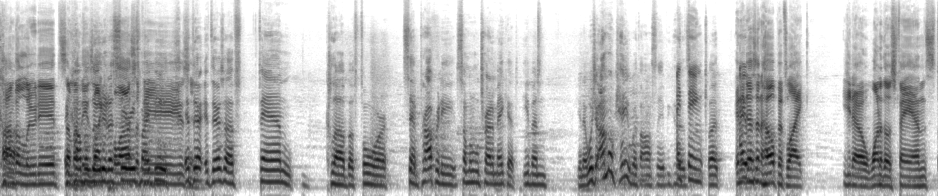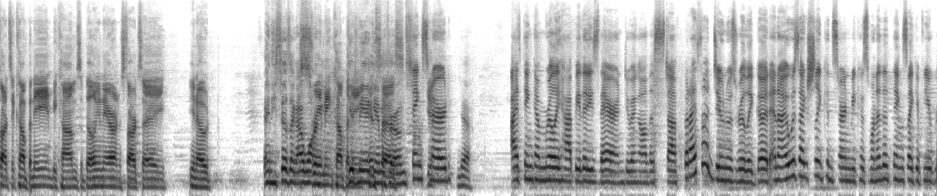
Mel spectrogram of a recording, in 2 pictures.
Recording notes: A Wheel of Time podcast that is filmed and recorded in a tavern!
